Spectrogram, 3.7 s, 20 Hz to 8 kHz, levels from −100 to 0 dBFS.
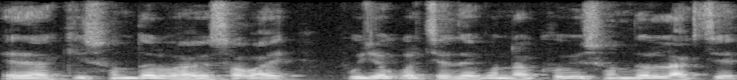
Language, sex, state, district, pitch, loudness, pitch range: Bengali, male, West Bengal, Kolkata, 125 Hz, -17 LUFS, 120-125 Hz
